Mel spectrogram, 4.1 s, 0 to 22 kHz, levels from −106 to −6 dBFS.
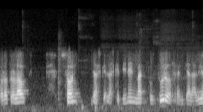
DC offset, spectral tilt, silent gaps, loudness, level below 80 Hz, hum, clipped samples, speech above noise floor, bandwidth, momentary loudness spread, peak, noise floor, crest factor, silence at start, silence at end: under 0.1%; -6.5 dB/octave; none; -26 LUFS; -64 dBFS; none; under 0.1%; 25 dB; 4.8 kHz; 12 LU; -6 dBFS; -51 dBFS; 20 dB; 0 s; 0 s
